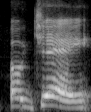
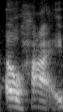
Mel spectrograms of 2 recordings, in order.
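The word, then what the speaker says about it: Ojai: as we know oh i guess you would say oj if you didn't know that the j was pronounced as an h kind of like if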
